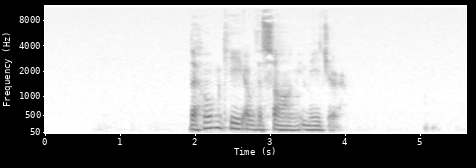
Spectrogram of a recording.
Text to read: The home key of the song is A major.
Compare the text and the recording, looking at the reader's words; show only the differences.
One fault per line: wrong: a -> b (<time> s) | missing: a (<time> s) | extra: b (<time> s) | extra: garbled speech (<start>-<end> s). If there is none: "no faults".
missing: is A (3.4 s)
